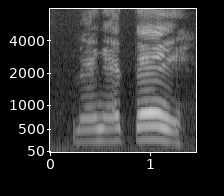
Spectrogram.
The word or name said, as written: menge tei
